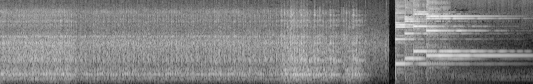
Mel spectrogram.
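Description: A prize wheel spins in a hockey draft game, giving a steady whirring rattle for about six seconds. It cuts off abruptly, then bright ringing chime tones sound and slowly fade.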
